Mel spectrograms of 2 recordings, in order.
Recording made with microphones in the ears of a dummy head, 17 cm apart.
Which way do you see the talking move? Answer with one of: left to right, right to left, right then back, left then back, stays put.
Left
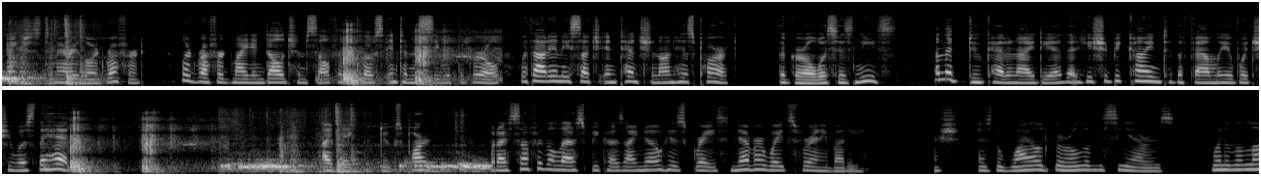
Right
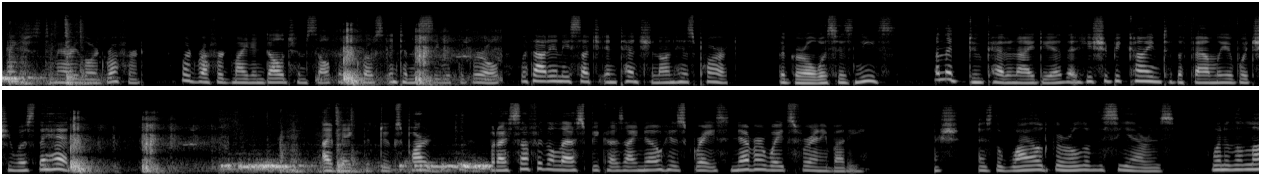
left to right.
